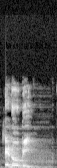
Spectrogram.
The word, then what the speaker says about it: Adobe: chairperson of chairman of adobe the E is pronounced it's Adobe Adobe Systems is consistently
